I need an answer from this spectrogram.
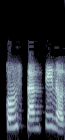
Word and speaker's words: Constantino: principles of engagement through dr steve caste castantino i mean he will kill me because i wish his last name constantino there you go i said it right and he talked about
